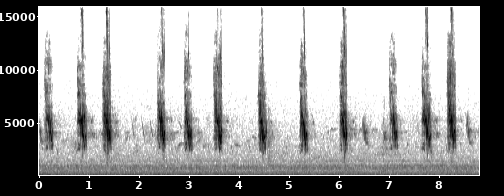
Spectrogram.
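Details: Eurasian tree sparrows in a garden in Přerov, Czech Republic, on 19 March 2020, taking over nest boxes: sharp high chirps repeated about every half second to second, with a faint low background hum.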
